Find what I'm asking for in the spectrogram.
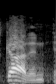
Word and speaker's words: Gad: You know, Gad, God the prophet. It's God in Hebrew, right? You would pronounce it God. It just sounds weird in English, right?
